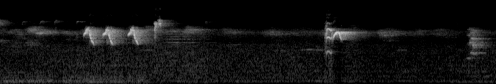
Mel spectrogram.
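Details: Sunbird, known locally as kolibri ninja, newly acquired and singing vigorously: a few loud, sharp, high chirps and slurred squeaky notes with short pauses between them, in quiet surroundings.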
